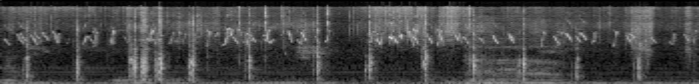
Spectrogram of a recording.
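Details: Young Aseel chicks at home give many shrill falling peeps in quick, irregular runs. Short broadband taps and a few lower clucking notes punctuate them against a constant low background hum.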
